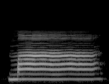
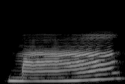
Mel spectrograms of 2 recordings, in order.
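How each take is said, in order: First: The pitch stays high and level. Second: The pitch rises from mid to high. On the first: "First one" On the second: "And in second tone"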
